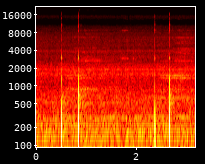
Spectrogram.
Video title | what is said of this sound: A couple of vintage 1980s-1990's Philips Square Bulbs (Soft White and Yellow Bug Light). | very nice vintage spring-loaded old-time filament sound effect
